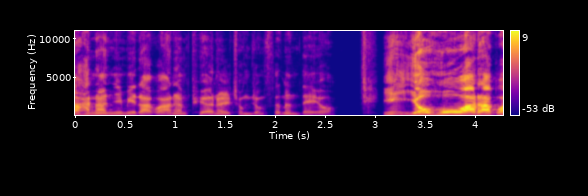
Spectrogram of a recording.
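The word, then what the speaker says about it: 야훼: 어 우리가 하나님의 이름으로 여호와 하나님이라고 하는 표현을 종종 쓰는데요.이 여호와라고 하는 말 이것에 더 정확한 발음이 있다고 한다면 야회라고 해야 아마 더 정확할 거라고 학자들은 추측하고 있습니다.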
